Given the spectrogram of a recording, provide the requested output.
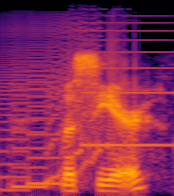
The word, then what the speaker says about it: Monsieur: And thank you, Brexis Muse, for the proper pronunciation. Monsieur.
